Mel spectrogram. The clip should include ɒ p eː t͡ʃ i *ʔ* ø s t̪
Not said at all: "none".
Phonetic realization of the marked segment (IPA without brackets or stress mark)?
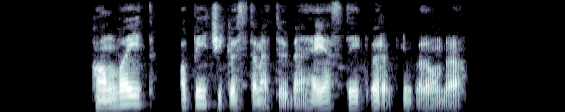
k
